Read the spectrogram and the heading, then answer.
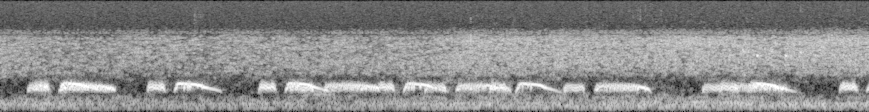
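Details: Spotted dove calling in the wild at Siosar while trappers use a decoy bird. A steady run of deep hooting coos, short notes alternating with longer falling slurs, nearly continuous, over faint low hum.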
